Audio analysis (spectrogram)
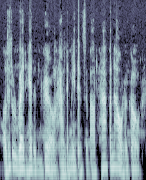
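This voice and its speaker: A man's voice: mid-range voice, big pitch swings, quick pace, soft background music, natural voice. A man playing a theatrical, easily alarmed sidekick in an old radio detective show, with a florid, complaining manner. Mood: rattled, indignant. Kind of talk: 1940s-50s radio comedy-drama acting. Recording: muffled, noisy old radio recording.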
